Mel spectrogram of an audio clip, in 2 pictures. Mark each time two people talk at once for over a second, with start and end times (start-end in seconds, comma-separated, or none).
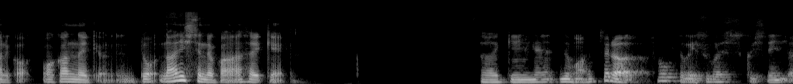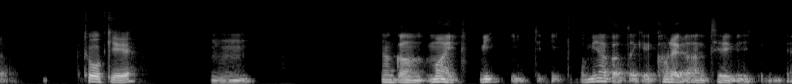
none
